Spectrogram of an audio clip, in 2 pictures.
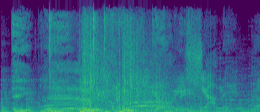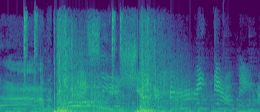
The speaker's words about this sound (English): You almost got shot. Shoot.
